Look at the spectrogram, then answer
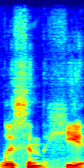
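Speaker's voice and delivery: Jersey-style accent. Showing a podcast audience a favorite phrase in a regional voice; new jersey accent. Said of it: "I very often just dip into what I call New Jersey times".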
